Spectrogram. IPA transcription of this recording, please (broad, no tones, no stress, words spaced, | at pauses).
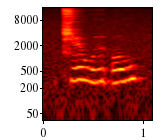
t͡ɕø wɯʔow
